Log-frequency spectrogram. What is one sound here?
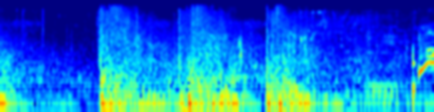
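Rapid gunshots crack in a video game.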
